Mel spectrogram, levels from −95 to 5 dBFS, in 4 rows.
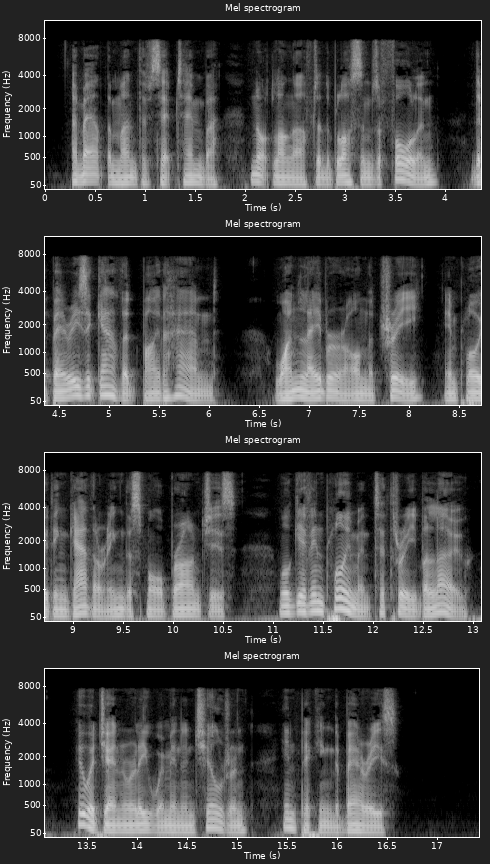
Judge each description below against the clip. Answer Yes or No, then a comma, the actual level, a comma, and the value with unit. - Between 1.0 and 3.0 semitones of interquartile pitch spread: No, average, 4.6 semitones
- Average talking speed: Yes, average, 160 wpm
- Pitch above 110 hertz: No, very low, 85 Hz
